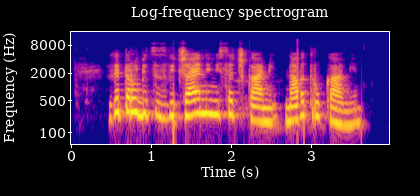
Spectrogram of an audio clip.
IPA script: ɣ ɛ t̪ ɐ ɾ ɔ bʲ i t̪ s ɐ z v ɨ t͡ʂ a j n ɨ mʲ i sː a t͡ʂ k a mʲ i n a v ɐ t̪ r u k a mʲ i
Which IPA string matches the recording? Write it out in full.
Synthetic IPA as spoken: ɣ ɛ t̪ ɐ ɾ ɔ bʲ i t̪ sː ɐ z v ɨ t͡ʂ a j n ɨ mʲ i s a t͡ʂ k a mʲ i n a v ɐ t̪ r u k a mʲ i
